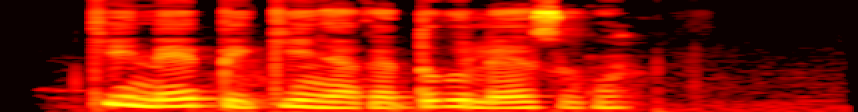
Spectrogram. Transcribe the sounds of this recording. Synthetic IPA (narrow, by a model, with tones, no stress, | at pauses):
ki˦˨ne˨˦ti˨ki˦˨ɲa˨kɛ˨t̪u˦ku˦lɛ˨˦su˧ku˦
